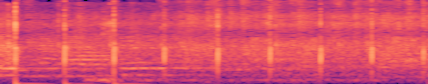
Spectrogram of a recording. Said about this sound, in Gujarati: તાળીઓ વગાડતા રહ્યો એટલે અમને મજા આવે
